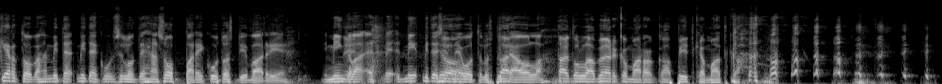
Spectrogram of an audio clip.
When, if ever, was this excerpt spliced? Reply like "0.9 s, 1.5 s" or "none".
none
